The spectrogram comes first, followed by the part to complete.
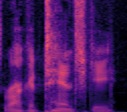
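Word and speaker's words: Rockatansky: rocket rocketansky yeah and I think he pronounced it rocketanski like very very quick and strange but uh are you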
